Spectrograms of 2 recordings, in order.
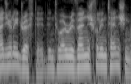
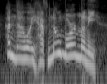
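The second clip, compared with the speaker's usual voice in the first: excited outburst, very high, leaping and swooping pitch; 10 semitones higher than usual. A man who has just lost his stakes at the game exclaims excitedly.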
